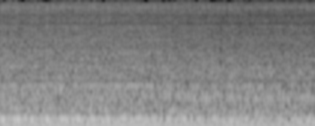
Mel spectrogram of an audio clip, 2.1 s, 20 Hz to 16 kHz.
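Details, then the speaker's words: 2012 Aston Martin V8 Vantage, dead cold, idles with a smooth, quiet, even soft low hum, no ticks, knocks or stumbles; a healthy, whisper-quiet cold idle. "Quiet engine, runs phenomenally. Whisper quiet, runs like a champ."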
